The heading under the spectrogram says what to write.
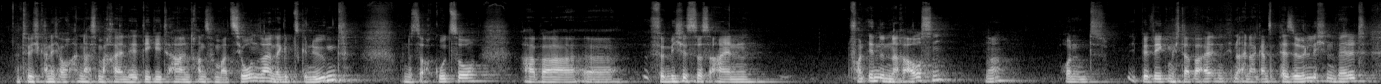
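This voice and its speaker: This man talks at a medium pitch with ordinary pitch variation. He leaves long, frequent pauses. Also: moderate pace. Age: 30s. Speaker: new work consultant, podcaster and author. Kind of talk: casual interview conversation.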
